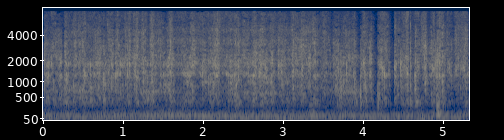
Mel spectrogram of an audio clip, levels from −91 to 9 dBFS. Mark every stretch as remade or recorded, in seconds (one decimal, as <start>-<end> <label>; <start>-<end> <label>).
0.0-5.3 remade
